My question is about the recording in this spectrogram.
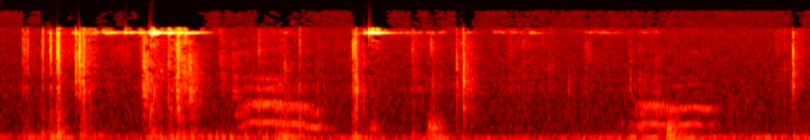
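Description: A young kitten mewing twice, two short calls about three seconds apart, among sharp clicks and scratchy rustles from kittens scrambling over a plush toy. The clicks and rustles are the loudest sounds, most of them in the first half.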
